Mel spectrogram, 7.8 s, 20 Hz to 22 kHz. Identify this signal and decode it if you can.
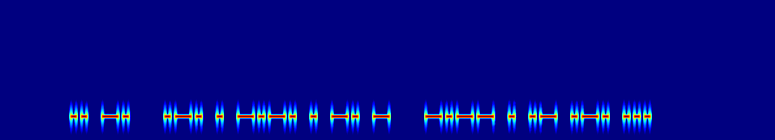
Morse code, heard as a keyed tone, about 23 wpm, 700 Hz. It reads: IN RECENT YEARS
